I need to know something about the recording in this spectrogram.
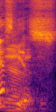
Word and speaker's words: Defus: It's not Dreyfus. I looked for the R and I don't see it. So Defus. Defus.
